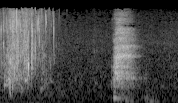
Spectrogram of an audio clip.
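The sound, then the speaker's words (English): A fish leaps from the water of a lake with a brief splash, then a second, sharper splash follows about a second later as it drops back in, alone. “A fish suddenly flings itself up out of the water like a silver torpedo and lands with a giant splash.”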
